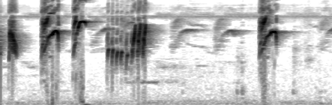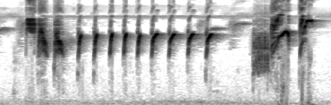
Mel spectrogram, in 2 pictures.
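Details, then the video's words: Blue-winged leafbird, locally cucak ijo, sings in full form: chattering and downslurred whistles, then a long even series of about ten sharp, repeated notes, closing with a buzzy flourish. "Burung gachor Cucak ijo/Ranting"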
